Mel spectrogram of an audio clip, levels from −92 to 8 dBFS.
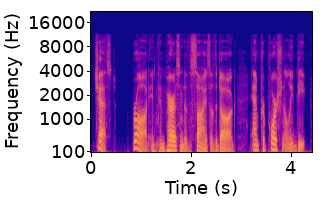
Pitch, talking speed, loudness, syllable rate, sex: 110 Hz, 165 wpm, -19 LUFS, 5.7 syllables/s, male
